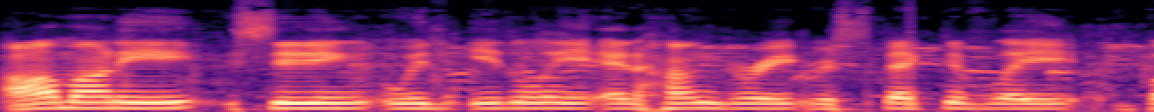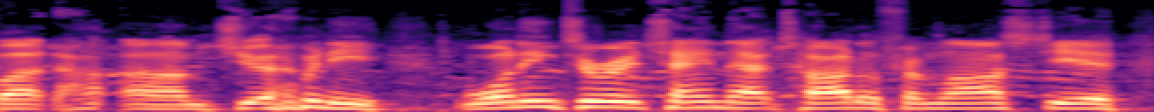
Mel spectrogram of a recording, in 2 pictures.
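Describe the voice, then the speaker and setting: A man's voice: a little high, normal speed, hardly any pauses. Male race commentator, raised voice, faint noise. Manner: builds to excited shouting at the finish. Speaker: play-by-play commentator. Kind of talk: live sports commentary.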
